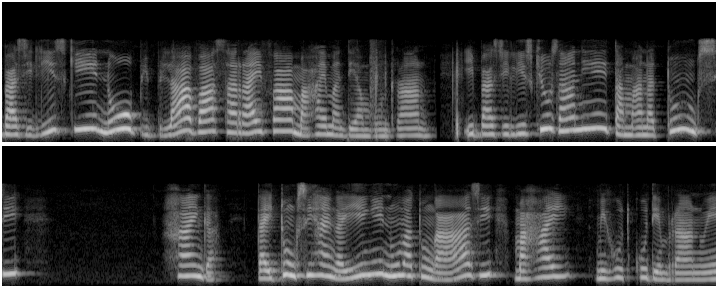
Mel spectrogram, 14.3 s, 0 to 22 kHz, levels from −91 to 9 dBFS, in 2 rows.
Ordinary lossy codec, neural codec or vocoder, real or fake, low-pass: none; none; real; 7.2 kHz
